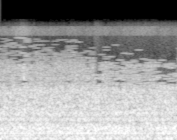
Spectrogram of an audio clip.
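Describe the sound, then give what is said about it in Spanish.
Steady rumble of road noise from inside a vehicle driving on a highway in typical late-afternoon traffic, a continuous low drone with a hiss of traffic and wind around it and no voices. “Un poquito de tráfico típico a esta hora de la tarde.”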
